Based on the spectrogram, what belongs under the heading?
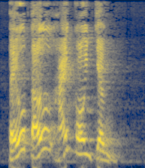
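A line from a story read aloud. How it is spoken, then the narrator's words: Sudden loud shout. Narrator (Vietnamese): Thình lình Hải Âu quái khách quát lớn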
